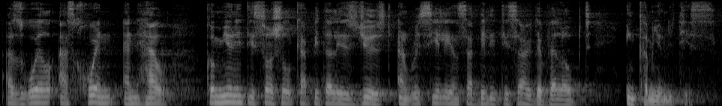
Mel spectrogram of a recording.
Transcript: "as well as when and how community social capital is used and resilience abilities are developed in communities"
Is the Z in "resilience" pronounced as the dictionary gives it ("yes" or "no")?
no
